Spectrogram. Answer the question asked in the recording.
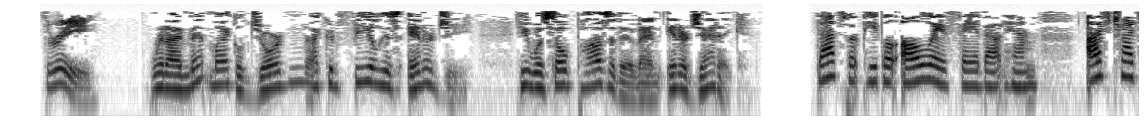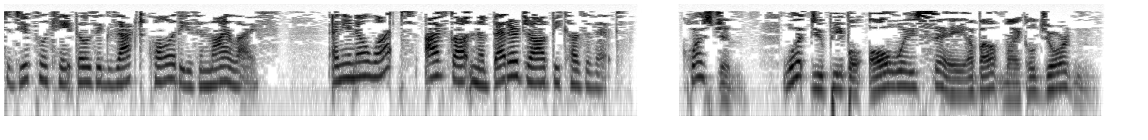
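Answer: That he is positive and energetic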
